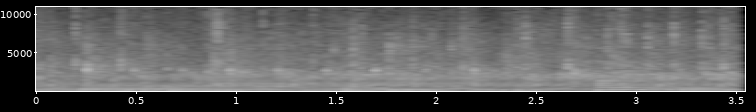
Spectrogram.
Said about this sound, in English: You're all clapping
